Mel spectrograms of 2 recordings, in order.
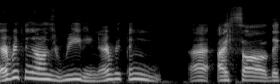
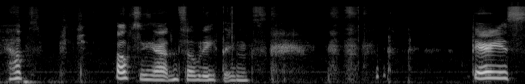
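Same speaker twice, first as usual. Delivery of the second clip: talking through uncontrollable laughter. Reading out chat comments, laughing while talking. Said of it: "I can't stop laughing".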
